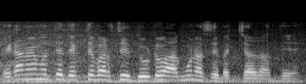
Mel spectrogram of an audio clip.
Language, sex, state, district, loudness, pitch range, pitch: Bengali, male, Assam, Hailakandi, -14 LUFS, 145-215 Hz, 195 Hz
